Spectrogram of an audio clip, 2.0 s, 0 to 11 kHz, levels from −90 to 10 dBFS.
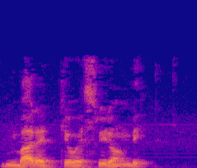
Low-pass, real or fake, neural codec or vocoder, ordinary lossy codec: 7.2 kHz; real; none; AAC, 48 kbps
